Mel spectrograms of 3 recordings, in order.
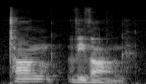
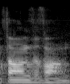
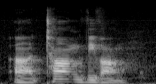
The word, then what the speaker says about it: Thong Vivong: And it's actually, I said his name wrong. So his name is actually Thong Vivong, but I still call him Thong Vivong because I like that better. But it's Thong Vivong, so that's his real name.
